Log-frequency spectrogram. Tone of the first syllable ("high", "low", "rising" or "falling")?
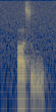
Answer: low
